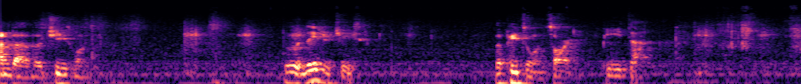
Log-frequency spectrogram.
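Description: A man crunches on a crispy snack.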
